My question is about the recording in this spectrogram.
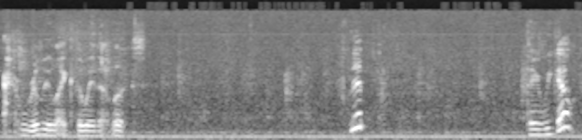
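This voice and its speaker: A woman with a lowish, noticeably creaky voice talks through a hands-on craft in a casual vlog style. She muses aloud in short, chatty phrases, as if half to herself. Faint noise sits behind her voice. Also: huge pitch swings, slow. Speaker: soap maker narrating own craft video.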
